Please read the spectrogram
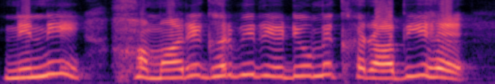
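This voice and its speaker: A woman voicing a young boy who loves food and frets about hiding it, in an anxious, hurried manner. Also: extremely high pitch, pitched above the performer's own voice. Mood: falsely cheerful. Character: young boy hero, fond of food, fretful.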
